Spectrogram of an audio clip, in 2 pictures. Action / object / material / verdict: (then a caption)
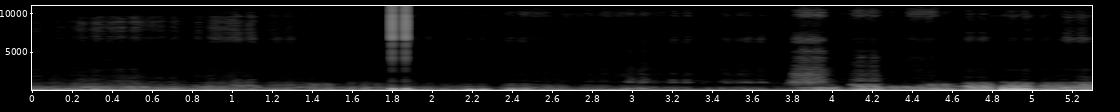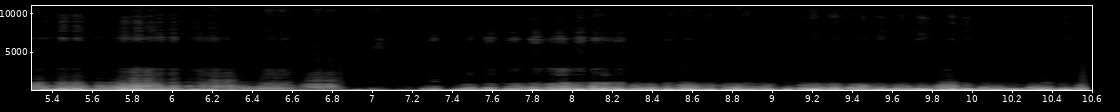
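scrape / wooden spoon handle scratched with floss / wood / none. The taut floss of a floss pick is drawn along the handle of a solid, light wooden spoon in a scratching motion. It makes a steady, low, dull rasping scrape. After a brief lull near seven seconds, the scratching returns louder and denser.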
